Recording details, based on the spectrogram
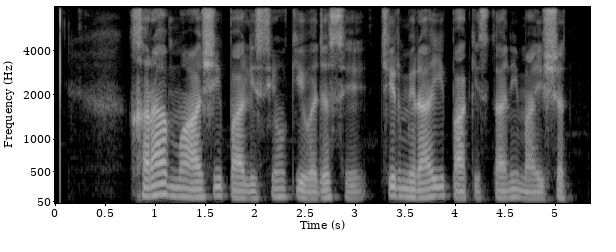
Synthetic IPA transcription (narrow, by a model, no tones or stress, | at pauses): xɐɾaːbmʊaːʃipaːliːsijõkiʋɐd͡ʒaset͡ʃɪɾmɪɾaːipaːkɪst̪aːnimaːiːʃət̪̚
